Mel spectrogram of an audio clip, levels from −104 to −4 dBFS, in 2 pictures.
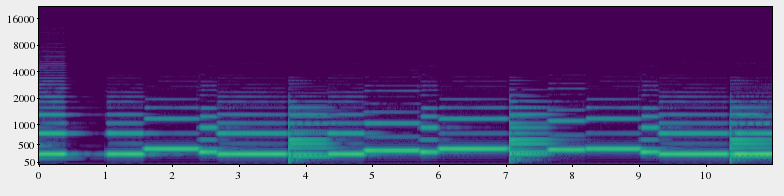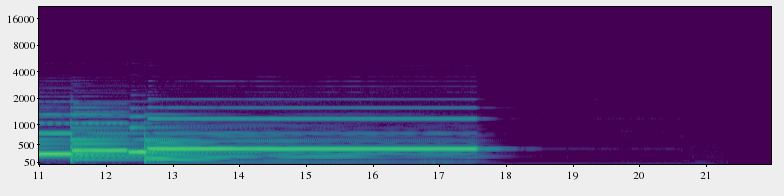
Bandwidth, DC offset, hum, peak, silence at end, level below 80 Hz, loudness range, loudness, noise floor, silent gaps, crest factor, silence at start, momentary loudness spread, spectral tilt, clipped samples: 3.3 kHz; under 0.1%; none; -24 dBFS; 4.1 s; -72 dBFS; 5 LU; -38 LUFS; under -90 dBFS; none; 14 dB; 0 s; 6 LU; -9.5 dB/octave; under 0.1%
